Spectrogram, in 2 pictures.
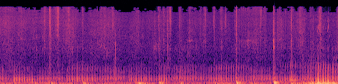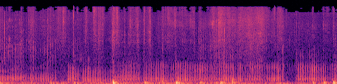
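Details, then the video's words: Rangi, a youngest house cat, purrs softly in an ASMR session, the low continuous rumble broken by thumping handling bumps and a louder swell around six seconds, with occasional clicky licking noises. "ASMR 하는 고양이!(Purring & ear licking sound)"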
